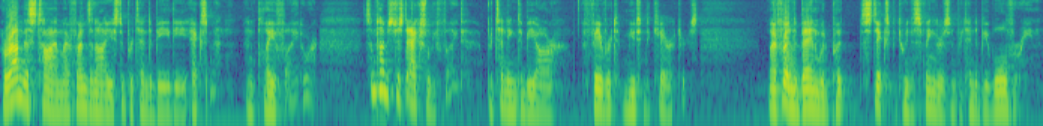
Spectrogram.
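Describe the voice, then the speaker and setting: A man with a medium-pitched, expressive and slightly husky voice gives an earnest, deliberate reading of a first-person horror story from a script.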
